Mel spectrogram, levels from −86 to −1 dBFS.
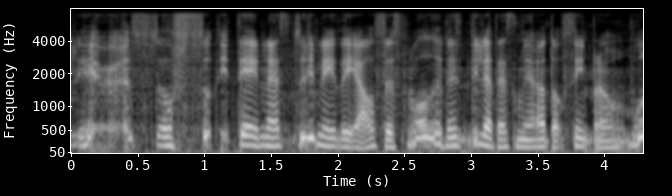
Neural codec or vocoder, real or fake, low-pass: autoencoder, 22.05 kHz, a latent of 192 numbers a frame, VITS, trained on many speakers; fake; 7.2 kHz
